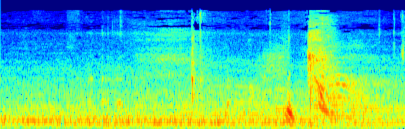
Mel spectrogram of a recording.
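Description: A single short burst from a person's voice about one and a half seconds in, sharp at the start and falling in pitch, over a steady background murmur.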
